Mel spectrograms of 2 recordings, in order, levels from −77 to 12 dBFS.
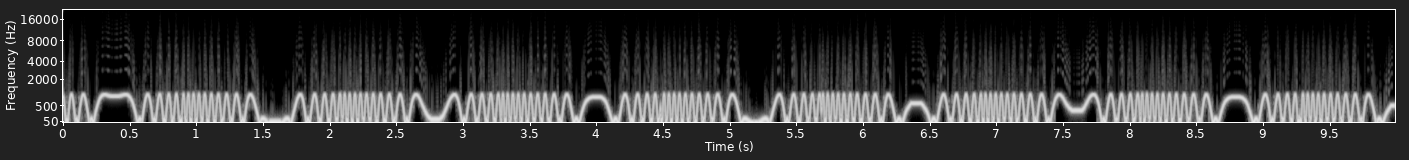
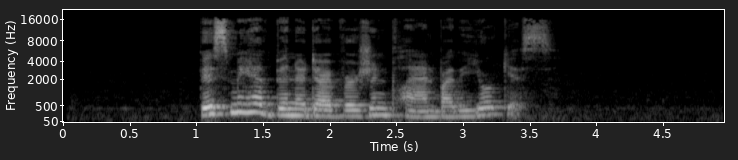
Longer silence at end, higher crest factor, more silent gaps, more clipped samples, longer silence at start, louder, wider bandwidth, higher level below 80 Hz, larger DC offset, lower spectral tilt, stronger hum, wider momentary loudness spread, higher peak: second, 0 s vs 1.3 s; second, 4 dB vs 20 dB; neither; first, 6% vs under 0.1%; second, 0 s vs 1.05 s; first, -4 LUFS vs -21 LUFS; second, 5.2 kHz vs 17 kHz; first, -10 dBFS vs -64 dBFS; neither; first, -11.5 dB/octave vs -4 dB/octave; neither; second, 1 LU vs 14 LU; first, 0 dBFS vs -4 dBFS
